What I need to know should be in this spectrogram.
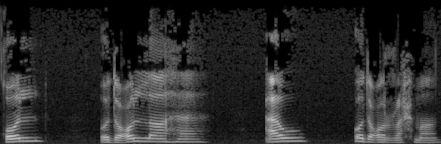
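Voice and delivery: قل ادعوا الله joined as qulud'u, with damma; Ibn Kathir reading. Shown as a demonstration. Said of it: "همین قاعده".

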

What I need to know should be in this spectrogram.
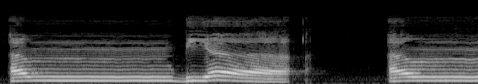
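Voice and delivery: انبیا chanted slowly, n turned to a held nasal m; Quranic recitation. Shown as a demonstration. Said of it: "تلفظ صحیح هون اینطوریه".

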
